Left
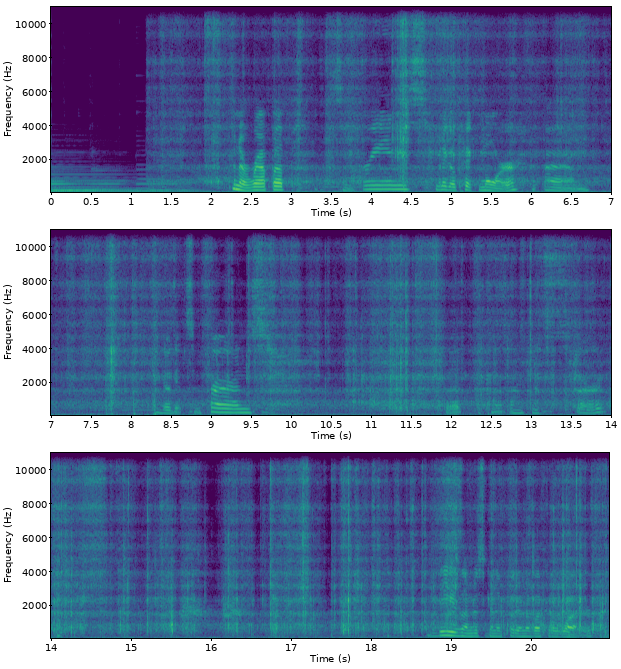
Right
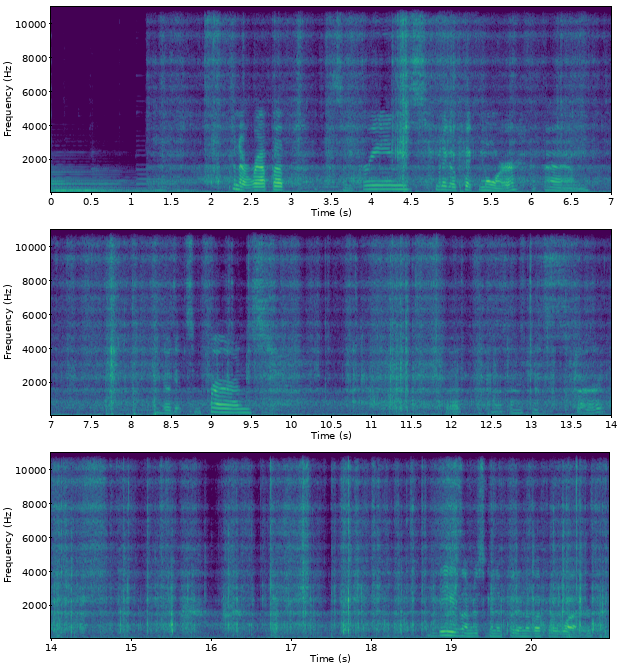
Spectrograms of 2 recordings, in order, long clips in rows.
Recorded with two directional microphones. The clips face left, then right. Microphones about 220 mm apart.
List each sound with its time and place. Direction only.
2.2 s speech: 40° left (ahead or behind)
3.7 s speech: centre (ahead or behind)
7.7 s speech: centre (ahead or behind)
11.2 s a sound: centre (ahead or behind)
13.0 s speech: centre (ahead or behind)
14.8 s run: centre (ahead or behind)
16.3 s a sound: centre (ahead or behind)
17.6 s speech: centre (ahead or behind)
